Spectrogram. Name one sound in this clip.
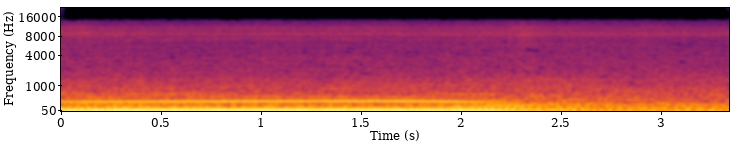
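A vehicle's engine hums steadily from inside, then drops away.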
